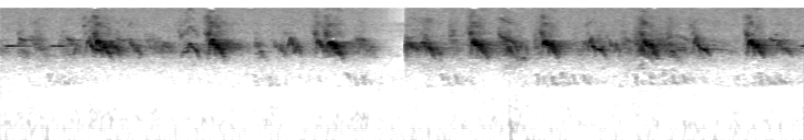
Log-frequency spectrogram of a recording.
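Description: Birds chirping: a steady run of high, quick downward-sliding chirps, about three a second, that drops out briefly about halfway through.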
